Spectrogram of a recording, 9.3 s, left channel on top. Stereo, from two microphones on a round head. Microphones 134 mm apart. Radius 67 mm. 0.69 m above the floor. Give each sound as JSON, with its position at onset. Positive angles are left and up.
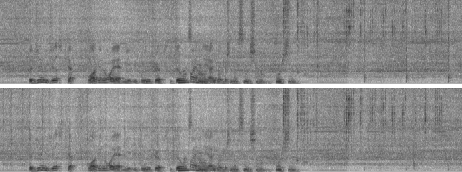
{"t": 0.6, "sound": "a man speaking", "side_deg": 30, "distance_m": 0.5}
{"t": 3.5, "sound": "a man speaking", "side_deg": 15, "distance_m": 0.5}
{"t": 5.7, "sound": "chewing", "side_deg": -45, "distance_m": 1.5}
